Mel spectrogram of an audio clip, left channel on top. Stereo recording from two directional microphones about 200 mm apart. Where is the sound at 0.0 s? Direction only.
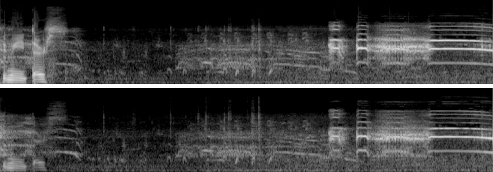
50° left (ahead or behind).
